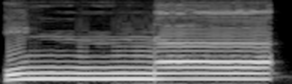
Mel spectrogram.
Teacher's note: نون مشدد ہے، یہاں پہ غنہ کریں گے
